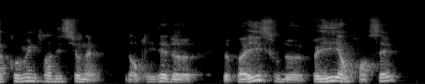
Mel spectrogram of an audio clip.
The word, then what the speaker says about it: PAIS: PAIS, ça s'écrit comme maïs avec un P.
